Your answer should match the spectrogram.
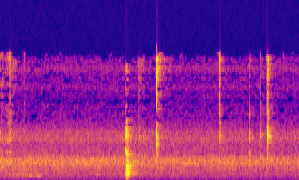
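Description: A plastic spoon clicks once, sharply, against a ceramic plate a little before halfway, with a fainter tick about half a second later, over a low steady hiss.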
